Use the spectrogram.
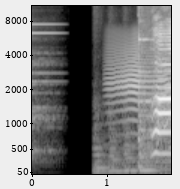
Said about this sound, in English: Go away, despicable mosquitoes! Daddy, the mosquitoes bit me again. I've got 3 bumps now. I don't like mosquitoes. These mosquitoes are terrible.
